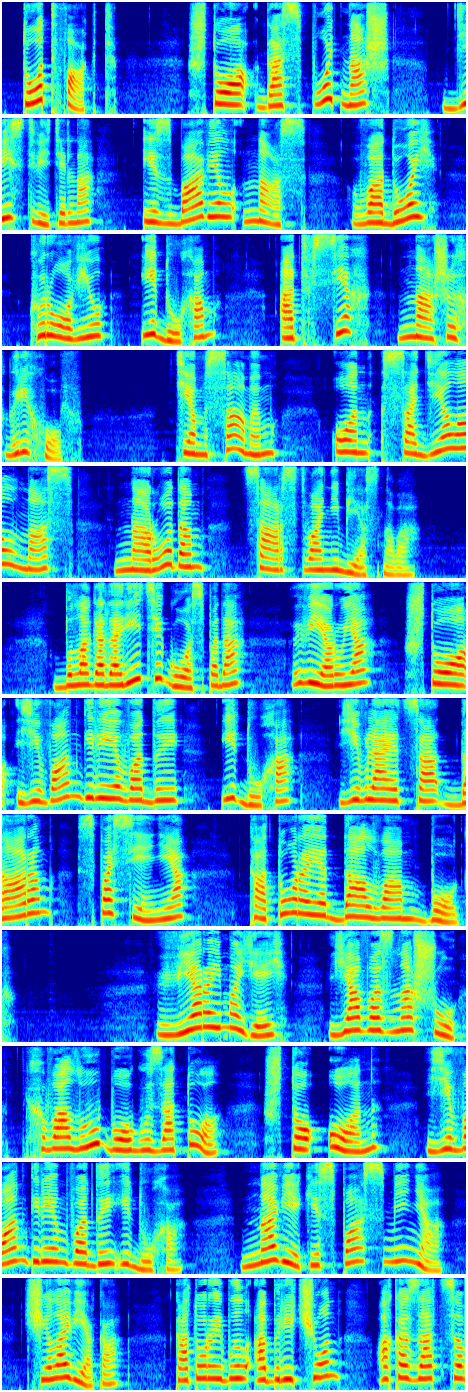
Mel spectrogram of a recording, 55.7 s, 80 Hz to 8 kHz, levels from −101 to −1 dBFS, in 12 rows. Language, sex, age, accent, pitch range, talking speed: Russian, female, 50-69, native, 225-300 Hz, 65 wpm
